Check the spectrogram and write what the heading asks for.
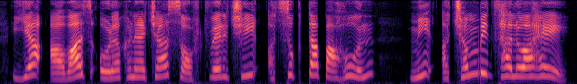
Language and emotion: Marathi, surprised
